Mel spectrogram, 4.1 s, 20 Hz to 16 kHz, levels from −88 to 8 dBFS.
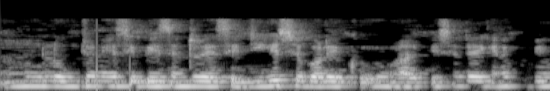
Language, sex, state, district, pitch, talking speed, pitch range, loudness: Bengali, female, West Bengal, Kolkata, 165 Hz, 220 wpm, 160-165 Hz, -15 LUFS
